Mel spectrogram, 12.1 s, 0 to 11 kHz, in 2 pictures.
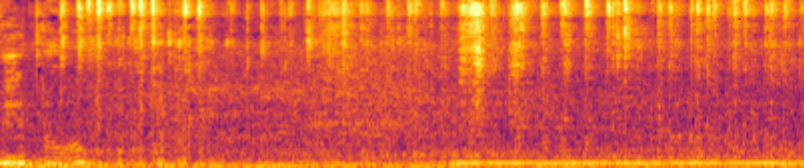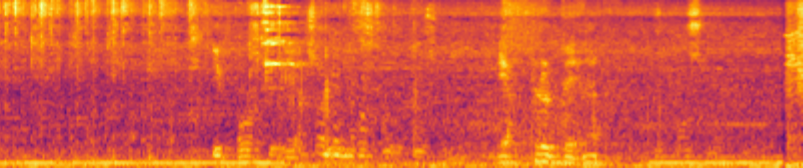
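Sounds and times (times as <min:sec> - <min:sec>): light clicks and scratches: 0:00.0 - 0:09.3
steady low hum: 0:00.0 - 0:12.0.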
